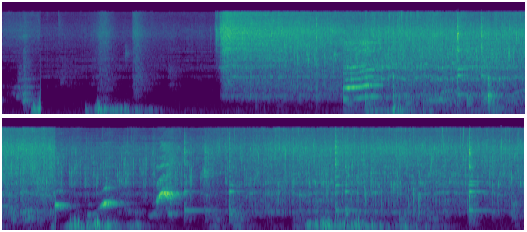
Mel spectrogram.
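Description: Hot oil in an aluminium pressure cooker bursts into loud sizzling about two seconds in as chopped ingredients are dropped in. It keeps frying steadily while a wooden spatula stirs and scrapes the pan, with short squeaks and knocks.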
